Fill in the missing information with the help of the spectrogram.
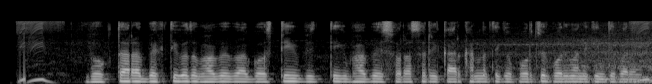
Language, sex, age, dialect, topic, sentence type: Bengali, male, 18-24, Western, agriculture, statement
